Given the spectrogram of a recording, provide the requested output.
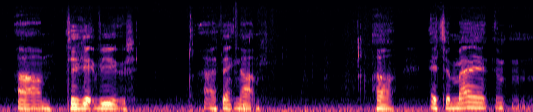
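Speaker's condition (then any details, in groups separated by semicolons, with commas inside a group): ALS; bulbar-upper onset, tongue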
